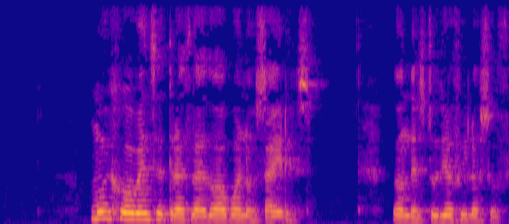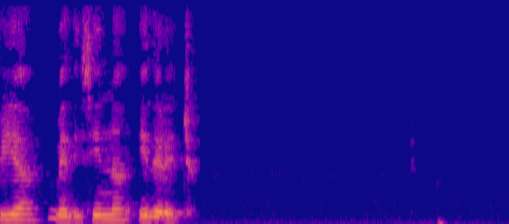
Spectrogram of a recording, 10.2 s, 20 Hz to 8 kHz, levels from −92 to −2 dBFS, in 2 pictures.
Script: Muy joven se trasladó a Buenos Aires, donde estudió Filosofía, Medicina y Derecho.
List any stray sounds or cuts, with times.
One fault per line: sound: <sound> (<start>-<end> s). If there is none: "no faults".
no faults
